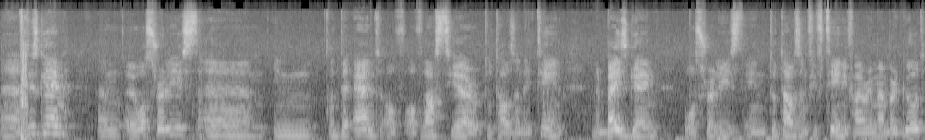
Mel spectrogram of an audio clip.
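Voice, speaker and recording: A man with a Polish accent at a fairly slow pace, amid noticeable background noise and audible room echo. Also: medium pitch for a man, ordinary pitch variation. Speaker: board game reviewer. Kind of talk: unboxing review. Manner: halting, many fillers and repetitions.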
